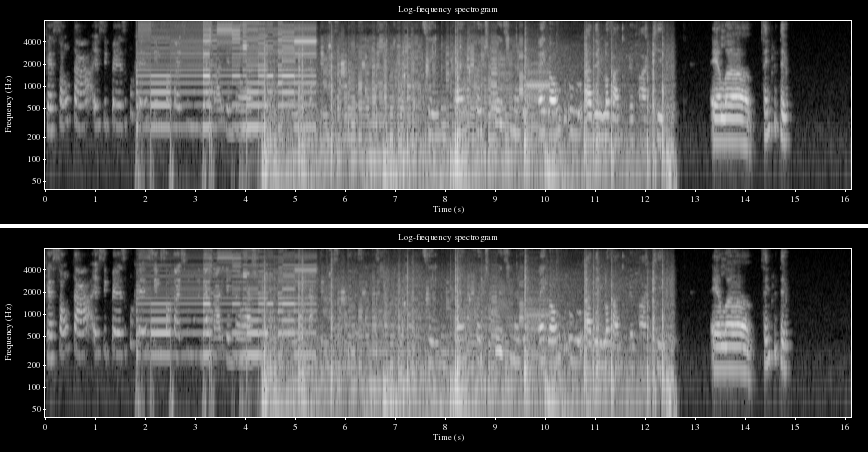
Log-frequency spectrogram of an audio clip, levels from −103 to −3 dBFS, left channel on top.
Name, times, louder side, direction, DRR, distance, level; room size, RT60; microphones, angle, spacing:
voice 1, 0.0-4.2 4.8-6.6, right 2 dB, 40° right, 1.3 m, -42 dB
sound 1, 1.8-10.1, left 5 dB, 85° left, 0.5 m, -35 dB
sound 2, 4.3-12.6, equal, ahead, 0.6 m, -35 dB
voice 2, 7.7-9.5 9.9-12.4 13.3-14.9, left 4 dB, 55° left, 1.2 m, -31 dB
3.4 x 2.4 x 4.2 m
head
